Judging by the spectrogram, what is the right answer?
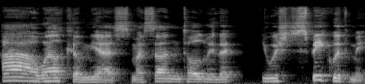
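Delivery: refined, elegant, welcoming woman's voice. Voicing an elegantly dressed woman welcoming the players: voicing an elegantly dressed woman. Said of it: "this very elegantly dressed woman, she goes".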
